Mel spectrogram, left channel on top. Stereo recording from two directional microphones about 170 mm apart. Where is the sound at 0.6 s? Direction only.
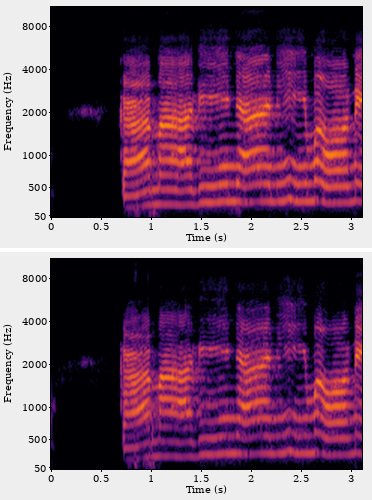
45° left (ahead or behind).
